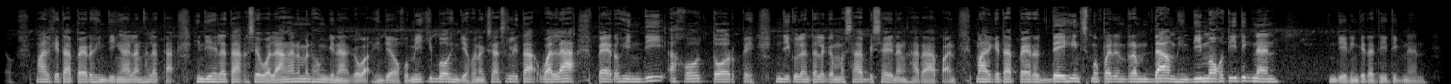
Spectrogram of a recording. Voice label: monologue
